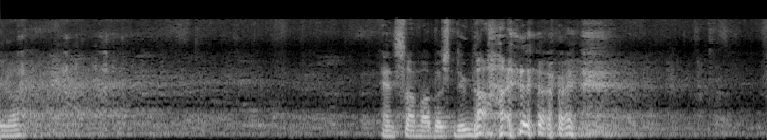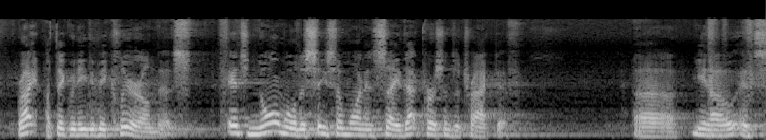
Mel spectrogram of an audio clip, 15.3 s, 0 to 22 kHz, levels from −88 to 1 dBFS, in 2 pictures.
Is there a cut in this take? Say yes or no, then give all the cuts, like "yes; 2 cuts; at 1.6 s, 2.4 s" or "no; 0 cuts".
yes; 3 cuts; at 8.0 s, 9.9 s, 13.9 s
